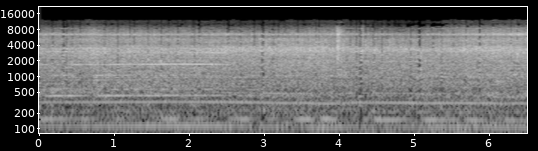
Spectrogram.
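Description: New Holland TN70 diesel tractor running steadily under load, driving a SaMASZ drum mower whose spinning drums are cutting standing hay.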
